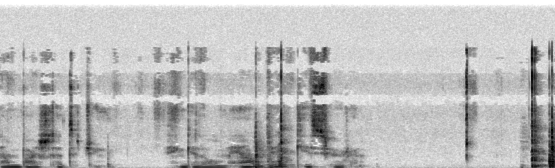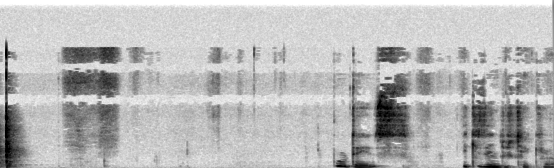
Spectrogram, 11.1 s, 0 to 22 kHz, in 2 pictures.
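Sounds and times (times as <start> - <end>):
soft rustle: 6.2 - 11.0.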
